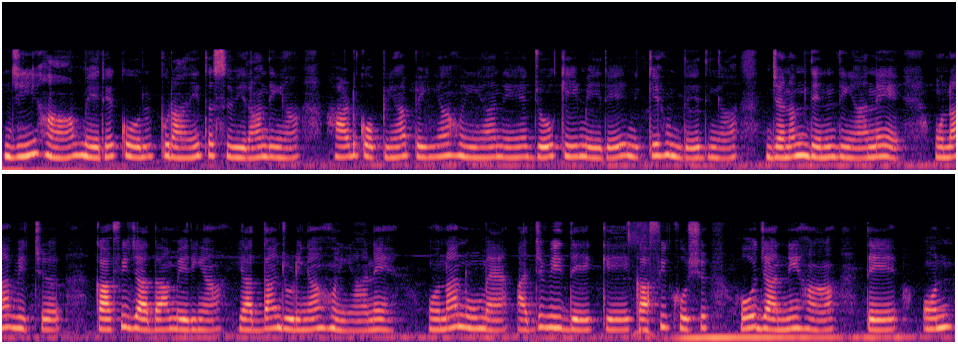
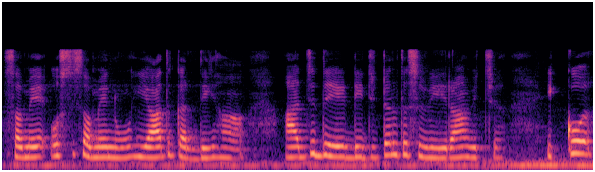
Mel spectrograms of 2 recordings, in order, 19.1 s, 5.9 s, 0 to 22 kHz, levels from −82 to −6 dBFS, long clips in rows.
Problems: constant background noise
